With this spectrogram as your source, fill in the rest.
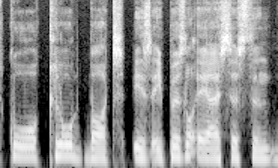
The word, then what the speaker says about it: Clawdbot: And the name Claude is spelled with a W. It's like a lobster, not related to Claude Code necessarily, even though they work very well together. And the names sound very similar.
